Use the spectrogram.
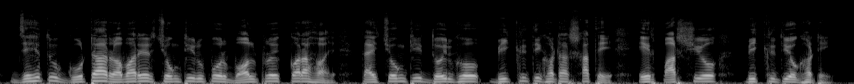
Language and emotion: Bengali, neutral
